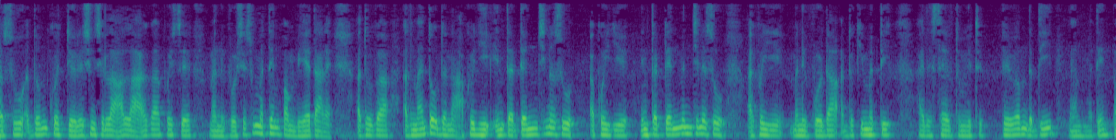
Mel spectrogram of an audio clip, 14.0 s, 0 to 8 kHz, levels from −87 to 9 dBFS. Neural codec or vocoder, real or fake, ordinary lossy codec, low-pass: codec, 24 kHz, 0.9 kbps, WavTokenizer, medium speech release version 2; fake; MP3, 32 kbps; 7.2 kHz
